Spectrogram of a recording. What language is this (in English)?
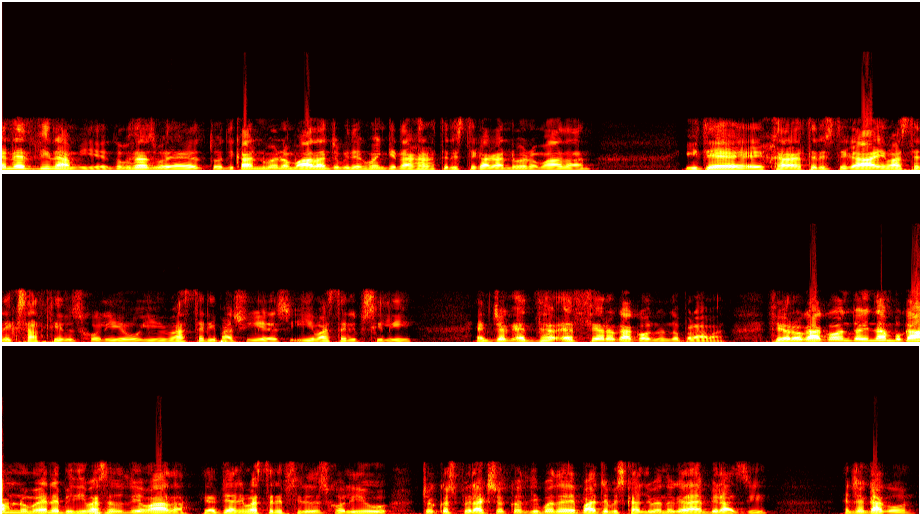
Greek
